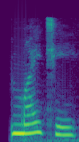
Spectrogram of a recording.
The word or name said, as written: mity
